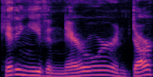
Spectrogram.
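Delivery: ordinary delivery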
